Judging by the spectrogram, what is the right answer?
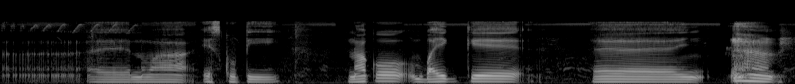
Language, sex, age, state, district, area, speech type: Santali, male, 18-30, West Bengal, Purulia, rural, spontaneous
